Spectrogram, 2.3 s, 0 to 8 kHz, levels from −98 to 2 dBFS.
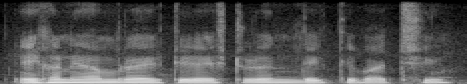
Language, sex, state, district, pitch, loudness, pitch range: Bengali, male, West Bengal, Cooch Behar, 135 Hz, -14 LUFS, 130-140 Hz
